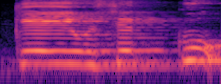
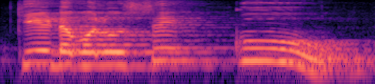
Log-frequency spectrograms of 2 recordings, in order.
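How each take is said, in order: First: कु with a short u. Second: कु drawn out into a long oo, slow; long kuu. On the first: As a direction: keep the u in कु brief. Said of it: "इसका छोटा उच्चारण होगा". (छोटा उ वाला कु, छोटा उच्चारण) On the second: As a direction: stretch the oo in कु long. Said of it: "इसका बड़ा उच्चारण होगा". (बड़ी ऊ वाला कू, लंबा खींचकर) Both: Shown as a demonstration.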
